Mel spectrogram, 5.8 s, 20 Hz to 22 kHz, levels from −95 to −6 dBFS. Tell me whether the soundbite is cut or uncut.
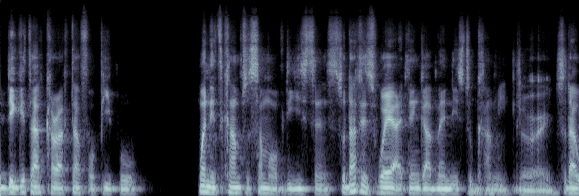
uncut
